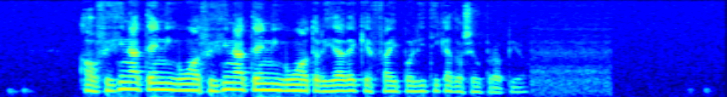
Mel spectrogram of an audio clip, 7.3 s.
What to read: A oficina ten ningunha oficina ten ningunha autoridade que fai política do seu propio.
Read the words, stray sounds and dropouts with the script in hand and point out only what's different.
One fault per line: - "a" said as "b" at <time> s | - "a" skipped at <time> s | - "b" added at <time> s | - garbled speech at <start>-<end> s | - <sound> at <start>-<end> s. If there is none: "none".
none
